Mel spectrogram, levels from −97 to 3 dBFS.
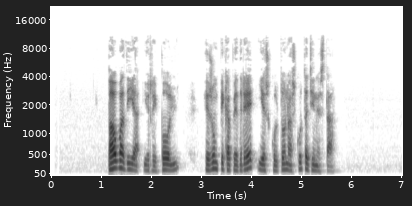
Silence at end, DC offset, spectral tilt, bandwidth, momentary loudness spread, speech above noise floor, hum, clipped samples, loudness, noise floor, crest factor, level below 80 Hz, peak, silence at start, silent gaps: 1.4 s; under 0.1%; -6.5 dB/octave; 10.5 kHz; 17 LU; 54 dB; none; under 0.1%; -25 LUFS; -79 dBFS; 24 dB; -74 dBFS; -4 dBFS; 1.15 s; none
